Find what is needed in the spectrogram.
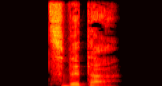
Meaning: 1. hermaphrodite (individual or organism having both male and female gonads) 2. hybrid (something of mixed components) 3. something showing incompatible attributes
- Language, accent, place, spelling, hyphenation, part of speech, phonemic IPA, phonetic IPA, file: German, Germany, Berlin, Zwitter, Zwit‧ter, noun, /ˈtsvɪtər/, [ˈt͡sʋɪtɐ], De-Zwitter.ogg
